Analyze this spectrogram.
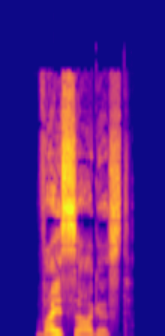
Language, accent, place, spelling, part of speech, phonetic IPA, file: German, Germany, Berlin, weissagest, verb, [ˈvaɪ̯sˌzaːɡəst], De-weissagest.ogg
- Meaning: second-person singular subjunctive I of weissagen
